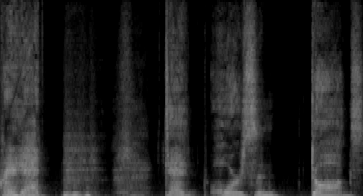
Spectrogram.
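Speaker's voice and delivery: whispered shout. Player calling out to get someone's attention in the game, whisper yell. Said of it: "You know that like whisper yell".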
